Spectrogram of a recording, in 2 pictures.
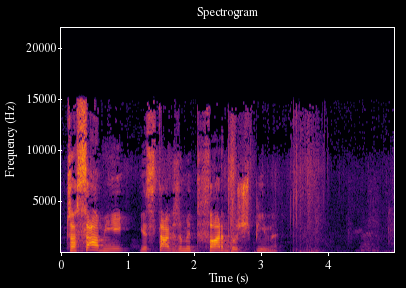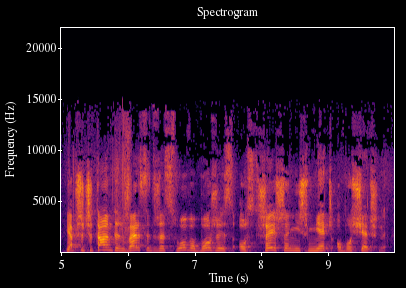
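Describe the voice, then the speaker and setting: A man preaching a sermon, speaking deliberately and asking his listeners rhetorical questions. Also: high voice, a bit bright.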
